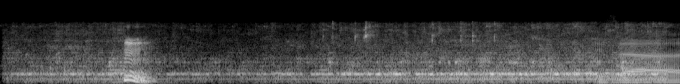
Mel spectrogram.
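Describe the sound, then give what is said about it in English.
A washing machine runs with a steady low mechanical hum and a constant wash of watery, gurgling draining noise, broken by one brief louder sweeping whoosh early on. “I got a washing machine running.”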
